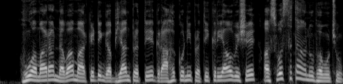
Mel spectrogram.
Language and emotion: Gujarati, fearful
